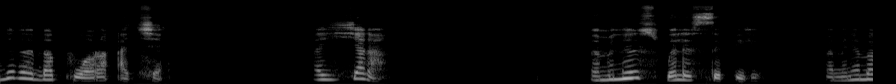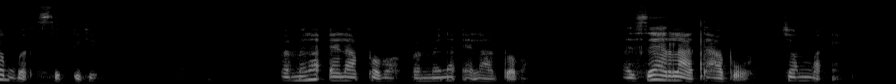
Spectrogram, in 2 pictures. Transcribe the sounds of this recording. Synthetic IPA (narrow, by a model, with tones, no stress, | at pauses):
nɪ˦ba˦ba˦pʰʊ˨ɔ˨ɾa˦ʔa̰˨t͡ʃɛ˨ | b̥a˨ja˦ɣa˨ | b̥a˨mɪ˨nɛ˦˨ɡ͡ba˦la˦se˨pi˨ɡɪ˨ | b̥a˨mɪ˨nɛ˦ba˦ɡ͡ba̰˨se˨pi˨ɡe˦ | b̥a˨mɪ˨na˦ʔɛ˦la˦pɔ˨bɔ˦b̥a˨mɪ˨na˦ʔɛ˨laː˦dɔ̰˦bɔ˨ | b̥a˨zɛː˦˨ɾɪ˦la˨taː˦bʊ̰˨ʔʊ̰˨ | t͡ʃɛ˦a̰˨ʔɪ˨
